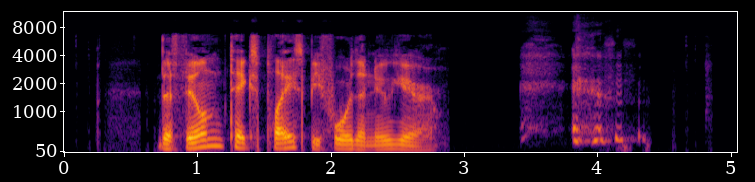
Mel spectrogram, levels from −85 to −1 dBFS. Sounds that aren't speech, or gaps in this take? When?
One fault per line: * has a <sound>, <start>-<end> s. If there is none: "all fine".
* has a laugh, 3.4-4.4 s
